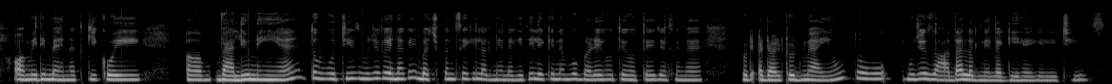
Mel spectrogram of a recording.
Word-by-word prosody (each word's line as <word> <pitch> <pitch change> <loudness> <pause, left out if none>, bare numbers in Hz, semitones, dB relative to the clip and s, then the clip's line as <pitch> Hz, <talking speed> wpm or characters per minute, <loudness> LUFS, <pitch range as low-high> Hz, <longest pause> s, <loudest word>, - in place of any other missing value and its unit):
और 230 - +4
मेरी 225 +1 +2
मेहनत 210 0 -1
की 225 - -1
कोई 220 0 +3 0.5
अ, - - +3
वैल्यू 210 0 +4
नहीं 215 -1 +6
है। 220 +6 +2 0.2
तो 290 - 0
वो 255 -1 0
चीज़ 270 0 -1
मुझे 260 +1 +1
कहीं 270 -2 +3
न 255 0 +3
कहीं 300 +1 -5
बचपन 245 +1 0
से 255 +1 -3
ही 260 +1 -4
लगने 215 -3 -1
लगी 210 0 -2
थी, 260 - 0
लेकिन 240 -1 0
अब 230 - -1
वो 245 - 0
बड़े 215 +1 0
होते-होते 220 -1 -3
जैसे 215 0 -5
मैं 205 0 -3 0.4
थोड़े 220 +2 -1
एडल्टहुड 205 0 +1
में 215 - +2
आई 195 -1 -2
हूँ, 250 +8 -2
तो 285 - -2
वो 255 0 -1 0.2
मुझे 240 +2 +2
ज़्यादा 220 -2 0
लगने 195 -3 0
लगी 185 0 -3
है 185 0 -3
ये 185 0 -6
चीज़। 210 +1 -10
220 Hz, 230 wpm, -30 LUFS, 205-245 Hz, 0.5 s, नहीं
